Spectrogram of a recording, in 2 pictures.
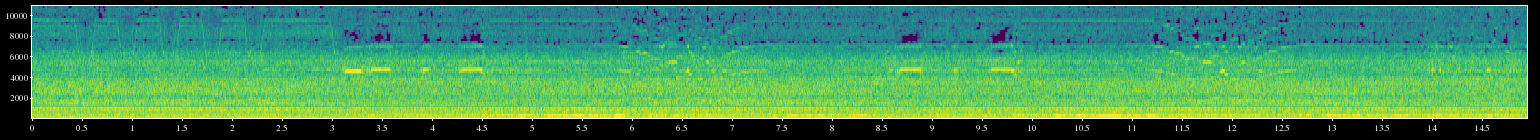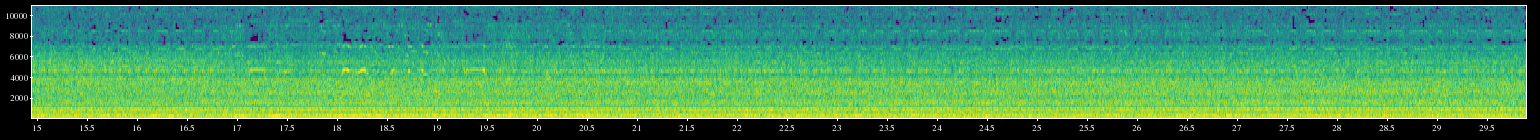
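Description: Tenlog Hands 2 3D printer running a print: a steady fan hiss with a steady whine over it, and the stepper motors giving short humming tones that shift in pitch as the print head moves, mostly in the first half.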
